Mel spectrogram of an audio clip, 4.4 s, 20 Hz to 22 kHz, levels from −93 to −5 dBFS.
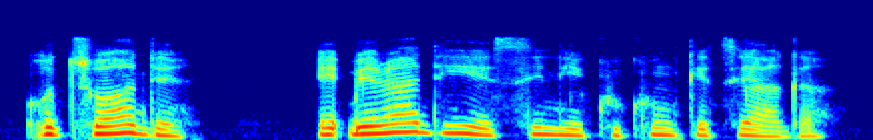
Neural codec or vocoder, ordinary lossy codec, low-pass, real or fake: none; Opus, 24 kbps; 7.2 kHz; real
